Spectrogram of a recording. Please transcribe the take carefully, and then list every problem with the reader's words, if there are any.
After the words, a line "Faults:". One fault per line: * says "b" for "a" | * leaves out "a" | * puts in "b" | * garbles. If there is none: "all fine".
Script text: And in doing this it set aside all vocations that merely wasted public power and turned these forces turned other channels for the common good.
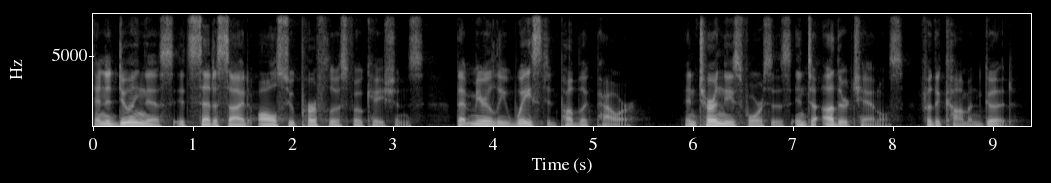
And in doing this it set aside all superfluous vocations that merely wasted public power and turned these forces into other channels for the common good.
Faults:
* puts in "superfluous"
* says "into" for "turned"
